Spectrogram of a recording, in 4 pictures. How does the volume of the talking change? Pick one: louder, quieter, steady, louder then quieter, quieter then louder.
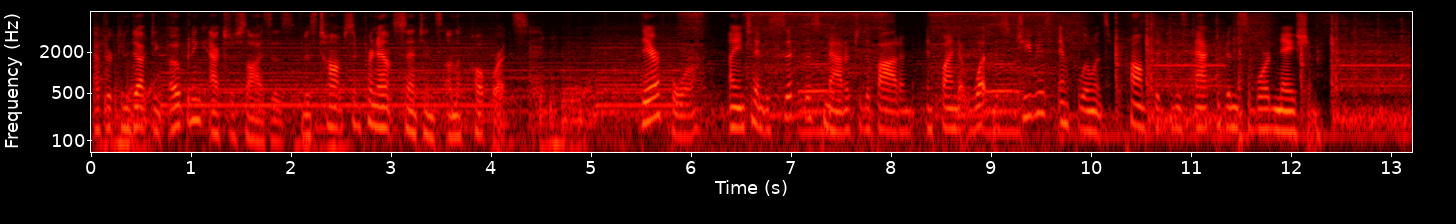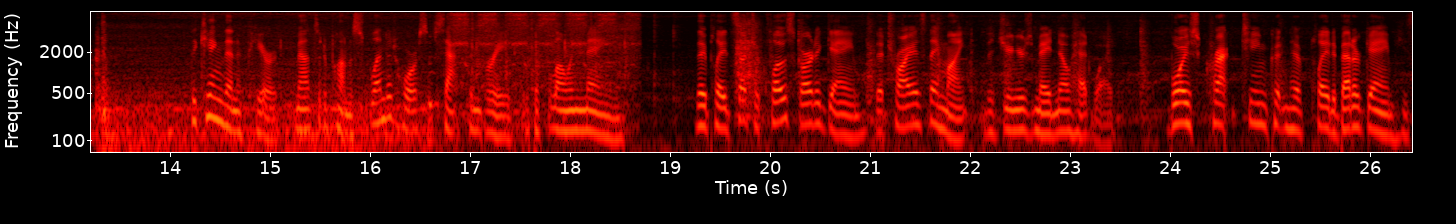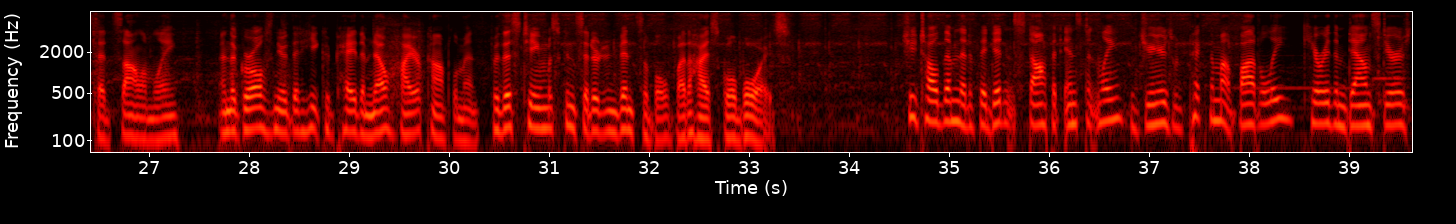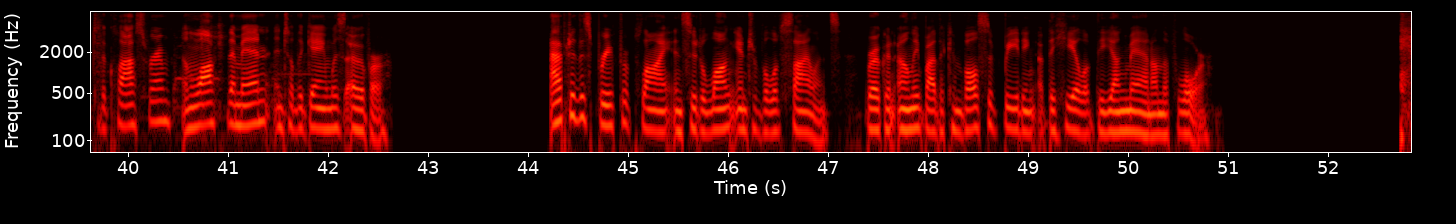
steady.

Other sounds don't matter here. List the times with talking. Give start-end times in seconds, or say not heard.
0.0-4.3, 5.5-12.3, 14.2-18.6, 19.2-33.4, 34.5-42.6, 44.2-50.9.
